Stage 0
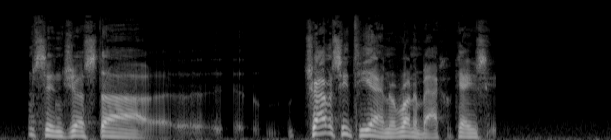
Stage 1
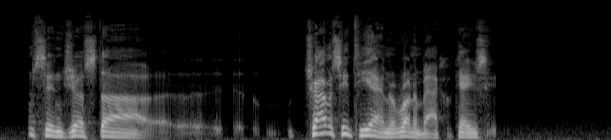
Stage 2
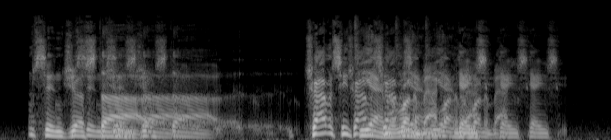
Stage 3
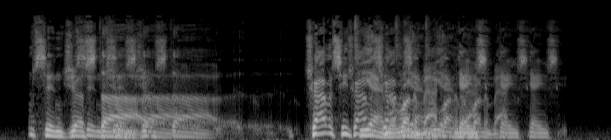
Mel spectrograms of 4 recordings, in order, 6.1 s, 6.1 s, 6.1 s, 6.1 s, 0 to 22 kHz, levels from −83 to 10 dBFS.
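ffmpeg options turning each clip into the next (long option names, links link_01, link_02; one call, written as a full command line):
ffmpeg -i in.wav -af "equalizer=frequency=190:width_type=o:width=1.4:gain=8,volume=-1dB" out.wav
ffmpeg -i in.wav -af "aecho=1:1:409|708:0.473|0.422" out.wav
ffmpeg -i in.wav -af "bass=frequency=250:gain=4,treble=frequency=4000:gain=11,volume=-3.5dB" out.wav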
